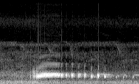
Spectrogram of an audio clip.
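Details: Zebra dove, called perkutut, giving a breeding-condition prompt call: one long sliding coo that breaks into about ten quick rhythmic pulses at steady pitch, fading at the end, with background hiss.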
